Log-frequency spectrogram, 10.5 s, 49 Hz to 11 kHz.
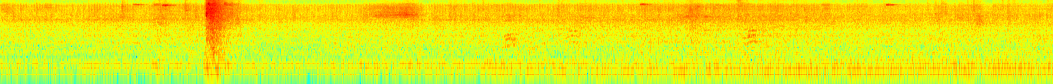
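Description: MAZ 206.085 city bus heard from inside the cabin while under way, its Mercedes-Benz OM904LA four-cylinder diesel running steadily. A single sharp knock about two seconds in, then the engine note drops lower and grows a little louder.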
